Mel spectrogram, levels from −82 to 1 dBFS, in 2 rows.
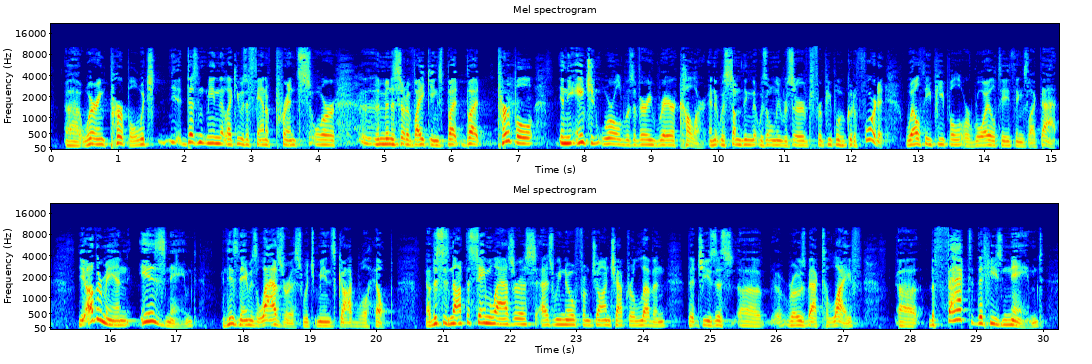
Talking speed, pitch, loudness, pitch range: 185 wpm, 155 Hz, -21 LUFS, 135-180 Hz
